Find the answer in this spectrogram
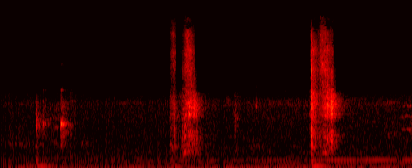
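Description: Quiet kitchen handling noise: two brief rustling scrapes about two seconds apart as cherry tomato halves are picked up and laid on a pasta salad, over a low steady hum.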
